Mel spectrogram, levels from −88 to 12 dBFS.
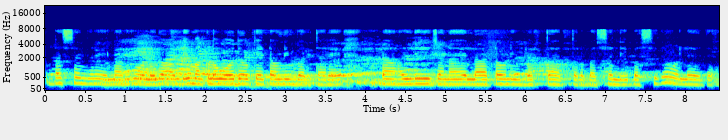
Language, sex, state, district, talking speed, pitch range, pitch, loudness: Kannada, male, Karnataka, Mysore, 90 wpm, 200-220 Hz, 210 Hz, -19 LUFS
